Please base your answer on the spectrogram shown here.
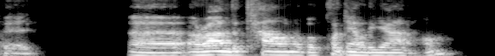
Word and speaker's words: Conegliano: the center of it, around the town of Conegliano, Valdobbiadene, this is how it's pronounced, is where we are. Conegliano, Valdobbiadene.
